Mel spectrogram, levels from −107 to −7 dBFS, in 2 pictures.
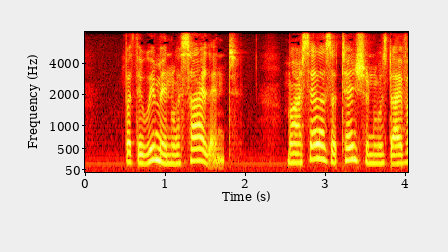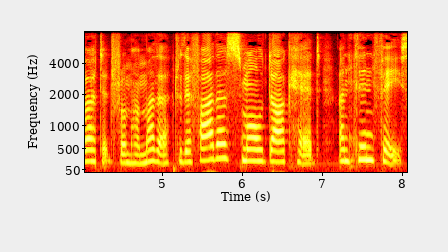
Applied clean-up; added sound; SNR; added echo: none; none; none; none.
